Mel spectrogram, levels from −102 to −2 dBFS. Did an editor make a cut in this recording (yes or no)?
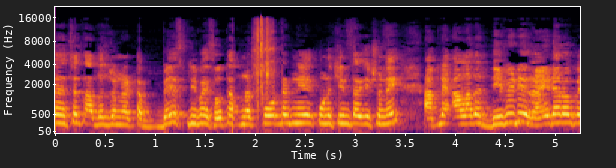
yes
